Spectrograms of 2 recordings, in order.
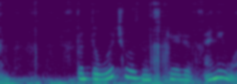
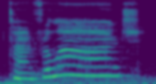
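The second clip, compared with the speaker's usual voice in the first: lightly sung-out, slow lunch call; 7 semitones higher, slower than usual. A narrator's reading. Farmer announces lunch to his family, calling out. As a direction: draw it out, higher than usual.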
